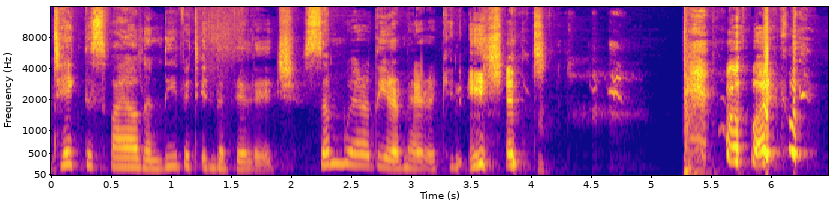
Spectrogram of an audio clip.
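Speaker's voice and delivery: giggling through words while talking. Reading out a villain's lines while trying to do a voice, laughing while talking. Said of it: "I gotta stop laughing".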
